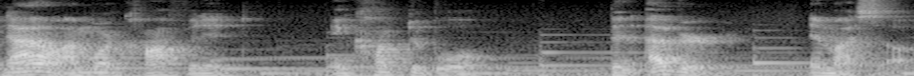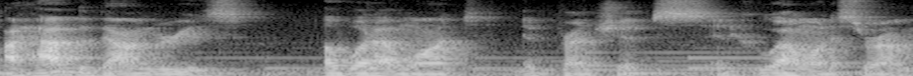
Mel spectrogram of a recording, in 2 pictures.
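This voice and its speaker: Young man vlogging, low voice, roomy. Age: 20s. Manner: casual, candid, swears freely. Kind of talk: reflective personal vlog. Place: apartment. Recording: roomy sound with loud guitar music.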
